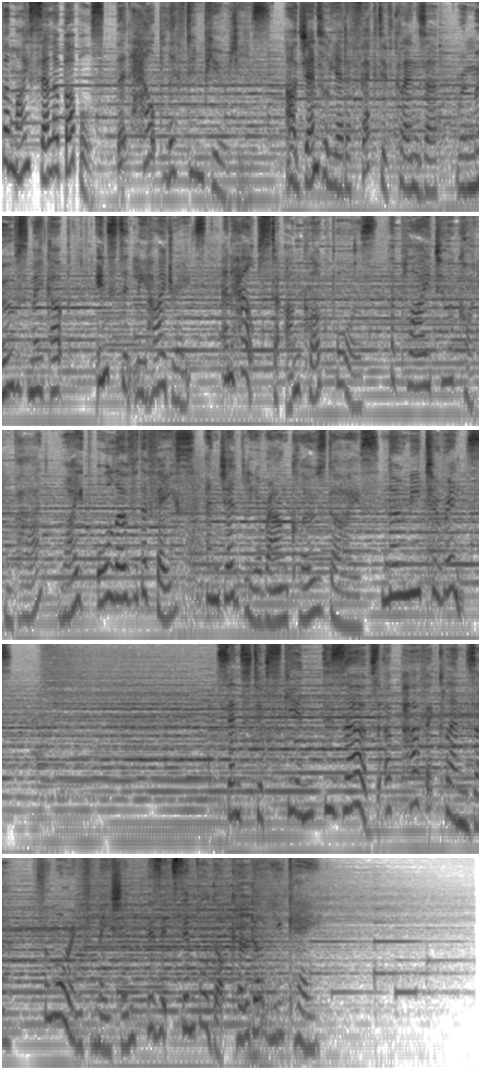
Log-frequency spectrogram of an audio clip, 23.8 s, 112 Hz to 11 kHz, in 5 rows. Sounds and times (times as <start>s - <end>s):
Speech: 0.0s - 14.4s, 16.5s - 22.3s
Music: 0.0s - 23.8s.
